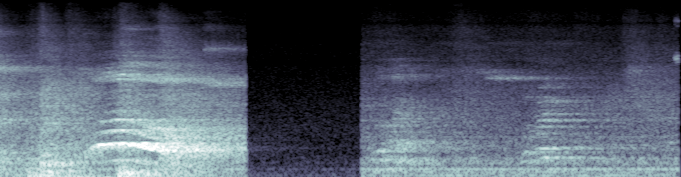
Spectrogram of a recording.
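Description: A man talks casually in a large echoing room.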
